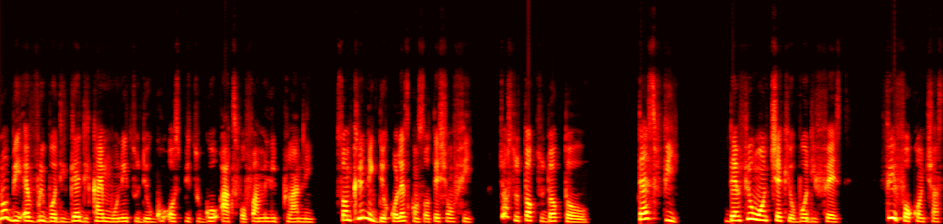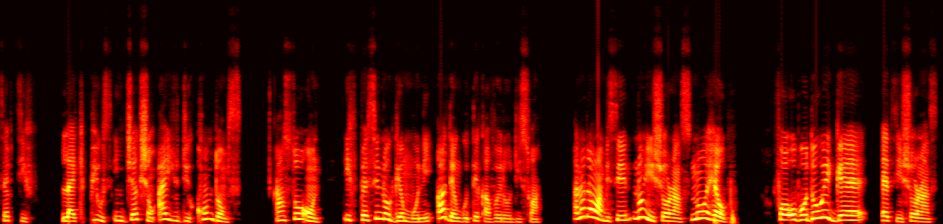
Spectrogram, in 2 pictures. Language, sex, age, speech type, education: Nigerian Pidgin, female, 46-60, spontaneous, tertiary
